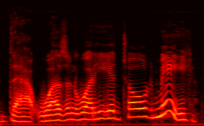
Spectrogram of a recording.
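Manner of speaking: ordinary delivery, nothing marked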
